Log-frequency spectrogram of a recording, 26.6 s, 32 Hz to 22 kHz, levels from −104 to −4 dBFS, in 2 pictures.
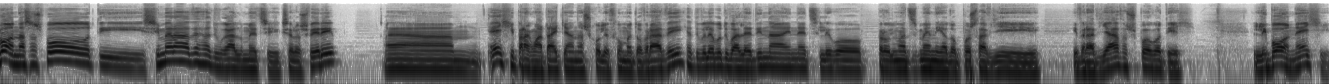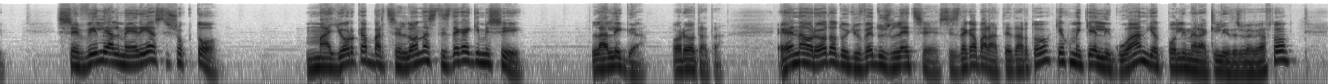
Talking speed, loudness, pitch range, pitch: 155 wpm, -16 LUFS, 100-150 Hz, 115 Hz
